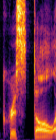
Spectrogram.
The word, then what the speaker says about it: Xtal: it's spelled like X-T-A-L, but you're supposed to pronounce it Crystal, I found out, like, oh, God.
